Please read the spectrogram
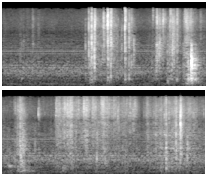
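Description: Tissue paper and cellophane candy bags rustling and crinkling on and off as they are handled in a cardboard box.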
